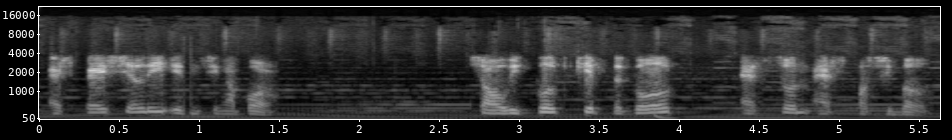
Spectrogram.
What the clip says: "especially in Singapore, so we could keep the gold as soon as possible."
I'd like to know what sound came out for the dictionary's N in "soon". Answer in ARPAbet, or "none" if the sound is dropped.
N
